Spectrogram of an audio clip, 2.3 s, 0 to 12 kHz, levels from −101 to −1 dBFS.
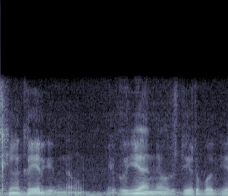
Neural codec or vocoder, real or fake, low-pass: codec, 16 kHz, 4 kbps, FunCodec, trained on LibriTTS, 50 frames a second; fake; 7.2 kHz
